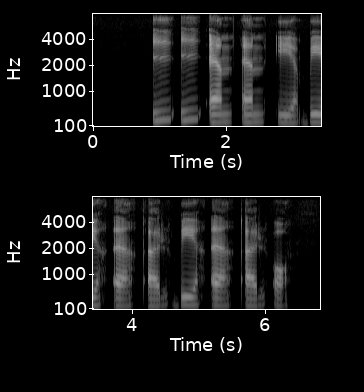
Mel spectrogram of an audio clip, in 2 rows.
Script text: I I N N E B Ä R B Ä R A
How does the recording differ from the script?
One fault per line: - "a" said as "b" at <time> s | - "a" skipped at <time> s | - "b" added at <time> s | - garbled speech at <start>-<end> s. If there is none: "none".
none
